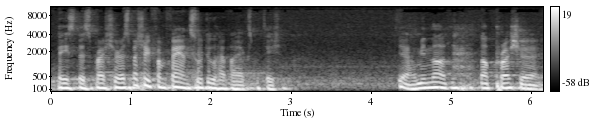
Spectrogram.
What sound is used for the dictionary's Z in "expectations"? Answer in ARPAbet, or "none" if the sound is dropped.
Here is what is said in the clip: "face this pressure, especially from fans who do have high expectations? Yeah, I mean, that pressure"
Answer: none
